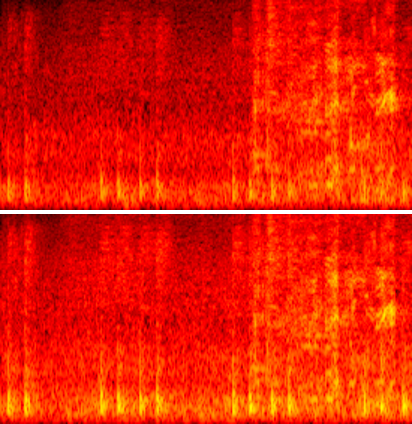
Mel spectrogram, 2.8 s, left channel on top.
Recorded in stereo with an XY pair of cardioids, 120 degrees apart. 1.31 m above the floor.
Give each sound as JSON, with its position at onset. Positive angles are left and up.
{"t": 1.7, "sound": "a cough", "azimuth_deg": -15, "distance_m": 1.7}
